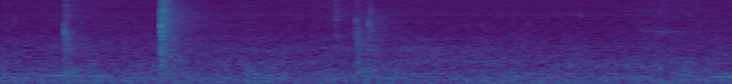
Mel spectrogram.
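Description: Faint room tone with a few light clicks, the clearest about half a second in.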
